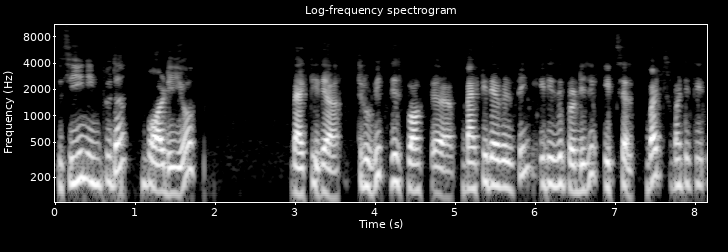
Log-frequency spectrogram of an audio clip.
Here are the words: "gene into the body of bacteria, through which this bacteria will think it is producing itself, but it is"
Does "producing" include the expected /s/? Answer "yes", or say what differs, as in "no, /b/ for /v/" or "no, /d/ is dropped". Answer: no, /ʃ/ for /s/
